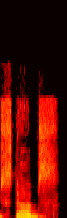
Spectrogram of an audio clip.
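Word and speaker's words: Stubbs: good afternoon can you state your name and spell it for the record uh first name last name stubs spelling of last is St BBS and uh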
